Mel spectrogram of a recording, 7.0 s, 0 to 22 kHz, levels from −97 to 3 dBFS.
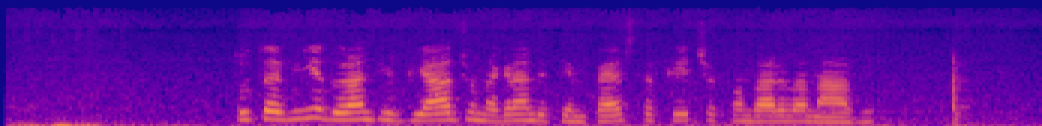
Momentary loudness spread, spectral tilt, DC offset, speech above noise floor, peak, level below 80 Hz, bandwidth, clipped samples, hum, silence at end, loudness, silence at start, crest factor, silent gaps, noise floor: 20 LU; -6 dB/octave; under 0.1%; 25 dB; -18 dBFS; -52 dBFS; 16.5 kHz; under 0.1%; none; 0.2 s; -35 LUFS; 0.05 s; 18 dB; none; -59 dBFS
